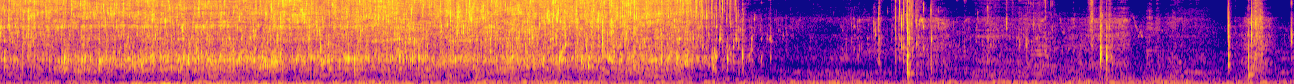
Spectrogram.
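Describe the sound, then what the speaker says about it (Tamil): Water from a tap runs steadily into a glass tumbler for a moina culture, a continuous trickling pour that stops partway, leaving quiet drips and faint clinks. "ஒரு டம்ளர் கிளாஸில் தண்ணி ஊற்றினாலே போதும்"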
